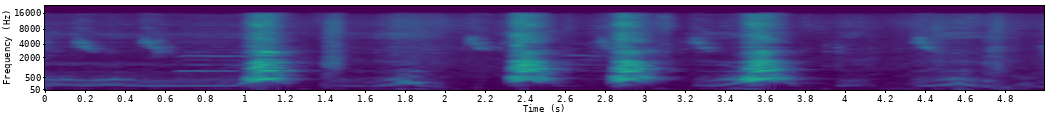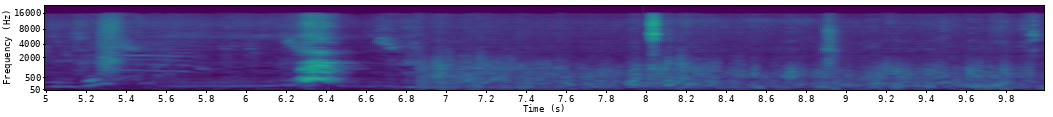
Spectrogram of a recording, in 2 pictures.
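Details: Aboriginal Tibetan Mastiff guard dog from Tibet, the Do Khyi, barks singly and in pairs, five strong barks spaced roughly a second apart, followed by a stretch of broad rustling noise and faint voices.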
